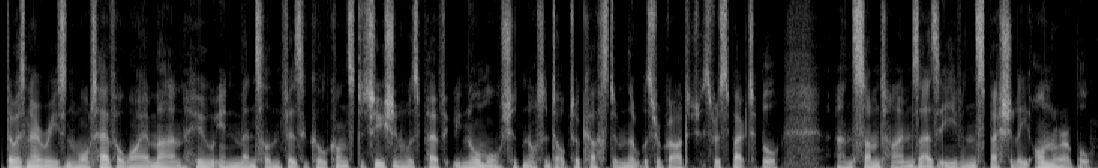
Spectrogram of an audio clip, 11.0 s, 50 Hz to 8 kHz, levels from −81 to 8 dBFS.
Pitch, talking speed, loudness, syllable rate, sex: 95 Hz, 180 wpm, -23 LUFS, 6.1 syllables/s, male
